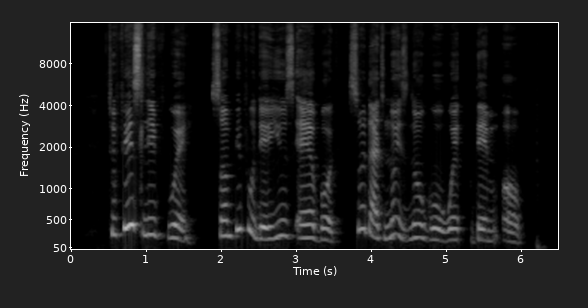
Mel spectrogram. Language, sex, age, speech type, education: Nigerian Pidgin, female, 30-45, spontaneous, tertiary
